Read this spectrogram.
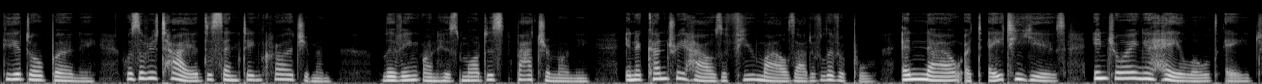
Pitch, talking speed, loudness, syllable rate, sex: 190 Hz, 150 wpm, -18 LUFS, 5.0 syllables/s, female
